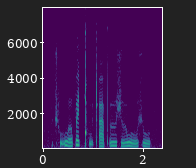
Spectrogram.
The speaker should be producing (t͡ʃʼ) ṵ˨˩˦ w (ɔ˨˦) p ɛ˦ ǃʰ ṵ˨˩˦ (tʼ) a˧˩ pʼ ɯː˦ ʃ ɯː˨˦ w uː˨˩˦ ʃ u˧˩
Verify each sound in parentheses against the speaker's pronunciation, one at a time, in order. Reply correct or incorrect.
correct, incorrect, correct

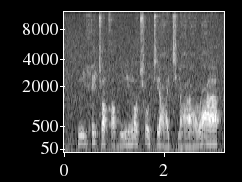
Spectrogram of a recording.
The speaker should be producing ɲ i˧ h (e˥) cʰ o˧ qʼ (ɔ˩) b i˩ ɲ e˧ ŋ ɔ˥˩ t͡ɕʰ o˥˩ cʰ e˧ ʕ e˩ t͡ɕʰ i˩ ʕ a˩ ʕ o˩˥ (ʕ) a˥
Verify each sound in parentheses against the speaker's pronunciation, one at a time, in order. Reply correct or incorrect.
correct, correct, correct

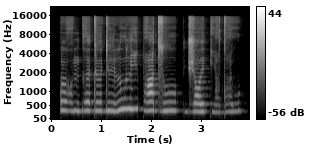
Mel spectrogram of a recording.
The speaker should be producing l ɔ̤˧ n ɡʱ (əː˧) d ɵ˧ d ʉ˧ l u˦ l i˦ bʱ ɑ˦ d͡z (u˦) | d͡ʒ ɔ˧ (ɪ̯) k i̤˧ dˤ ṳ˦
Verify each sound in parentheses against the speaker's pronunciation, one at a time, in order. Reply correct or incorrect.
incorrect, correct, correct

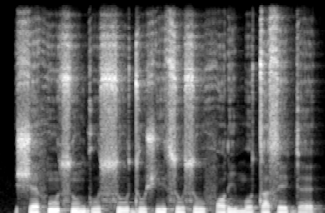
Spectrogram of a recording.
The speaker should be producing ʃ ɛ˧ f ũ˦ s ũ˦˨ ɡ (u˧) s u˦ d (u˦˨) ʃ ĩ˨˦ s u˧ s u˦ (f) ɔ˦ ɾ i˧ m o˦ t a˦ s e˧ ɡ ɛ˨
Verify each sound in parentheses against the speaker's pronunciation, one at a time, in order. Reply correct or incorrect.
correct, correct, correct

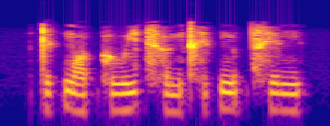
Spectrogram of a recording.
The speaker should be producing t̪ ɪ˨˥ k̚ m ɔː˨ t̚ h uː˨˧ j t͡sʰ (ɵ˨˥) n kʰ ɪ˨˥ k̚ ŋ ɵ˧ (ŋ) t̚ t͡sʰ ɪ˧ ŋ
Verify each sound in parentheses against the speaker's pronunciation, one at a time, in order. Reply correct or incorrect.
incorrect, incorrect

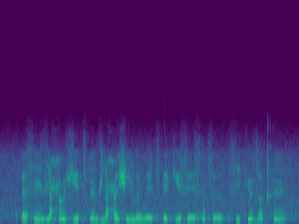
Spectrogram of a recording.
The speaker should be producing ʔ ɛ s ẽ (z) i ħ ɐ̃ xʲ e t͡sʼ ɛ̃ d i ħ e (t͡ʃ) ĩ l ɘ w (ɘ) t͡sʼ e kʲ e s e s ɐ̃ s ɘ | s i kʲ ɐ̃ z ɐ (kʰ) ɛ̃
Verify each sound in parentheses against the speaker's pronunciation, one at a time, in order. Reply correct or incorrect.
correct, incorrect, incorrect, correct

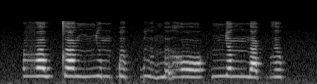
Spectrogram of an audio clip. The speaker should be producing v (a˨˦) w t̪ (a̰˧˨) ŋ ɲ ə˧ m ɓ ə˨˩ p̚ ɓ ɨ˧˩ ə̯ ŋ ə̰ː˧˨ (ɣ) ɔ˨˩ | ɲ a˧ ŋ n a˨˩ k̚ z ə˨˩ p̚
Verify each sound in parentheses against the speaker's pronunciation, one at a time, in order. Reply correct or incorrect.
incorrect, incorrect, correct

